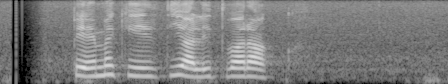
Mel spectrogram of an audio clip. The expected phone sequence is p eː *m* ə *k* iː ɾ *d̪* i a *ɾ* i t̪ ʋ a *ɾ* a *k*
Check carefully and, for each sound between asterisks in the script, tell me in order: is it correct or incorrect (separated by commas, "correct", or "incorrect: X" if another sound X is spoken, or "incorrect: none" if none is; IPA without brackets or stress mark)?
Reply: correct, correct, incorrect: t̪, incorrect: l, correct, correct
